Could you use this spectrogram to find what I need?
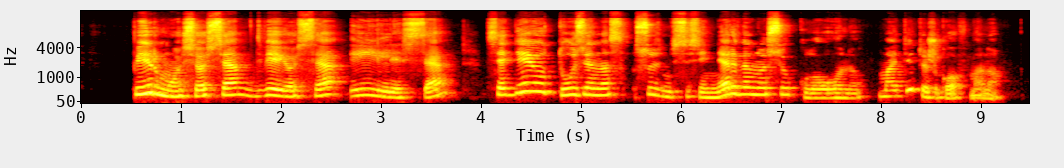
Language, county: Lithuanian, Vilnius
